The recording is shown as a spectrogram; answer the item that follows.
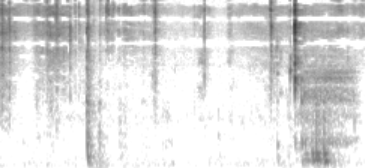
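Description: Faint rustling and light ticks of small paper labels and stickers being sorted by hand on a table, with the sharpest tick near the end.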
